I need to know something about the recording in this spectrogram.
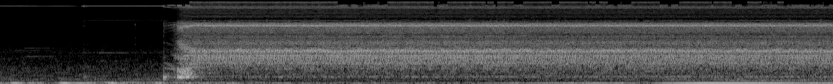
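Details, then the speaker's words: Megmeet Mite-series inverter AC outdoor PCB, quick-started with the blower running and the outdoor fan relay on: a click, then a high electronic whine and faint hum, but the compressor never spins up and an error code appears. "तो देखा आपने कि compressor जो है वह start नहीं हुआ लेकिन आवाज करने के बाद बंद हो गया और इसमें एरर जो है वह क्रिएट हो चुका है"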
